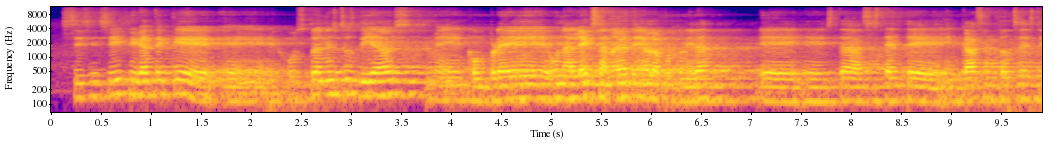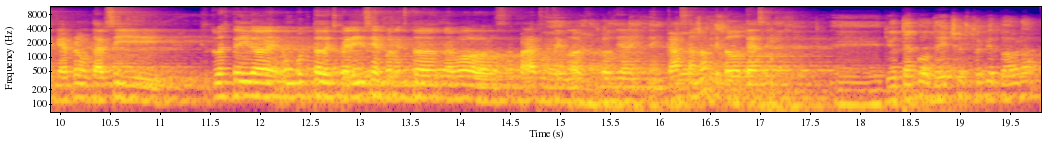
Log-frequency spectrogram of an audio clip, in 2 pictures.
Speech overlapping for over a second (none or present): present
